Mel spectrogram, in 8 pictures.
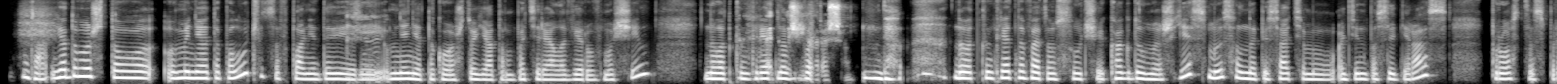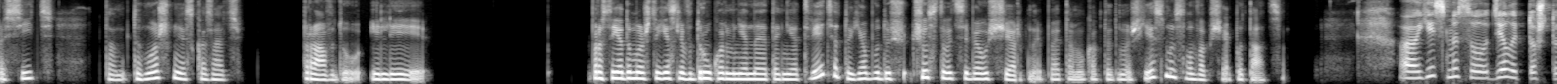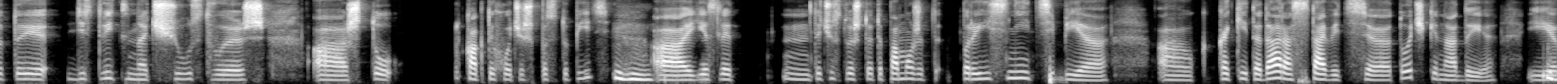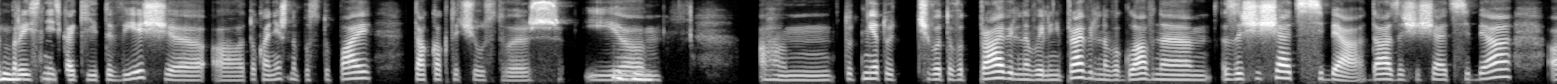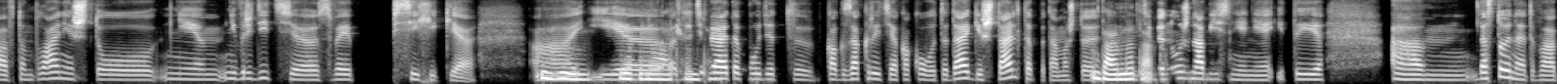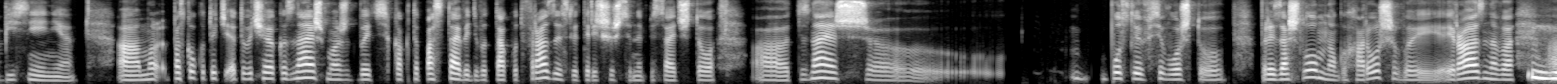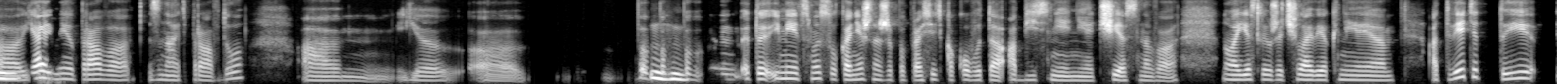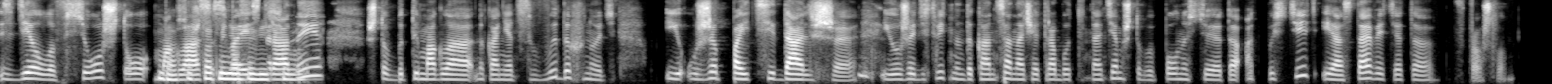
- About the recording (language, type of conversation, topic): Russian, advice, Почему мне так трудно отпустить человека после расставания?
- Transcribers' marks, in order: laughing while speaking: "да"; tapping; other background noise; other noise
